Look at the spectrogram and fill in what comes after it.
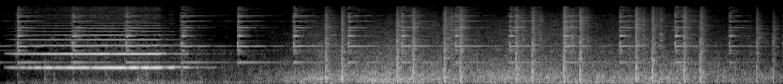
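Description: Locomotive horn sounding one steady note for about two seconds. The rush and rhythmic wheel clatter of a train passing close by follow it. The sound cuts off abruptly at the end.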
